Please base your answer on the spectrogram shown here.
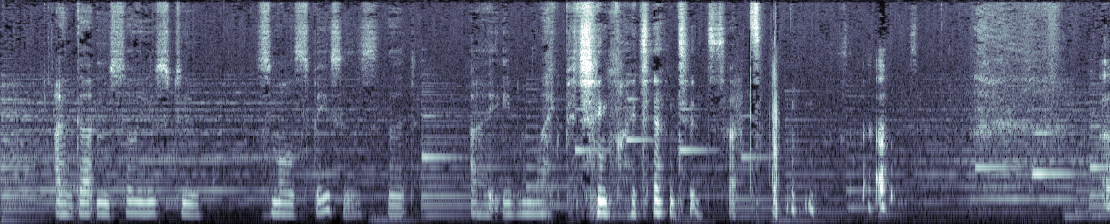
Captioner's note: dissolves into laughter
